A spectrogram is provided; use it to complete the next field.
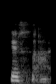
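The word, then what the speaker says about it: hihla: Hithla, H-I-H-L-A, H-L before vowels.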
